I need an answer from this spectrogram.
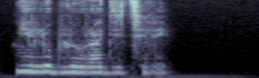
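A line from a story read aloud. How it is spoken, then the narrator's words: Quiet whisper. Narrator (Russian): Чон Мин тихо прошептала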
